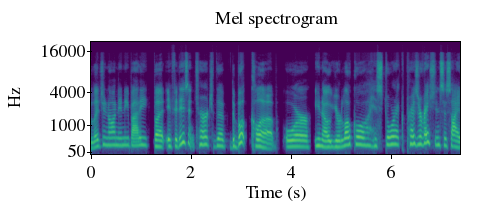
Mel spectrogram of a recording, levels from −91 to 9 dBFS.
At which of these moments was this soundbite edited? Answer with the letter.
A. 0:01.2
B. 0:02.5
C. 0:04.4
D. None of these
B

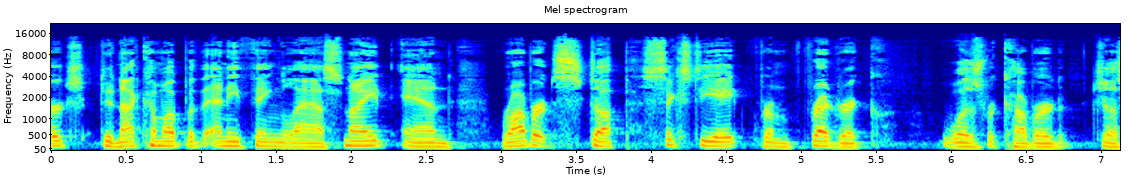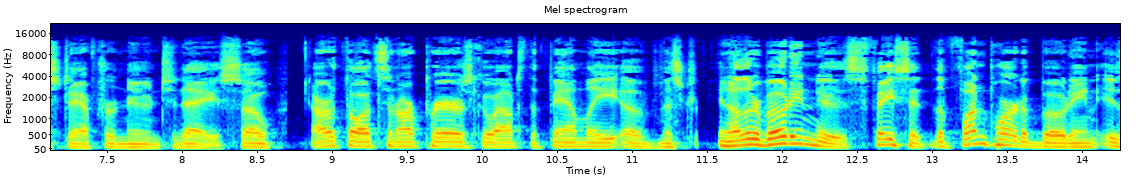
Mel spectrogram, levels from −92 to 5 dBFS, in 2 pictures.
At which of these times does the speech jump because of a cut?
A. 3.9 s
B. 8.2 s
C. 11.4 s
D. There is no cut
C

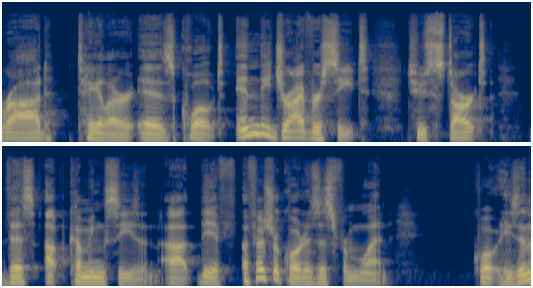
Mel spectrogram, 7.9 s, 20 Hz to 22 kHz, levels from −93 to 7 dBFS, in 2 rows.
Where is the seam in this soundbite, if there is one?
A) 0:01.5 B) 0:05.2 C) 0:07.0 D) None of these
D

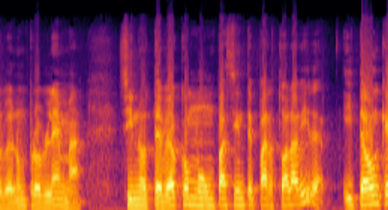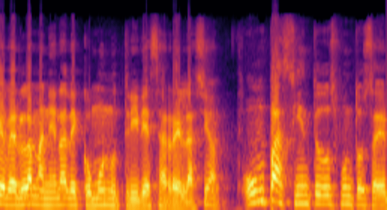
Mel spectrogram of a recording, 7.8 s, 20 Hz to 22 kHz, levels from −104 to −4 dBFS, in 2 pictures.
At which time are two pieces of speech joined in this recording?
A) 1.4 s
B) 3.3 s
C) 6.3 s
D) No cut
C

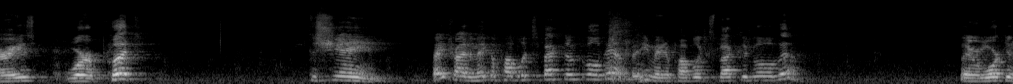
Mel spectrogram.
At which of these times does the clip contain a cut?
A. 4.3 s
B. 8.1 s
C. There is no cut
A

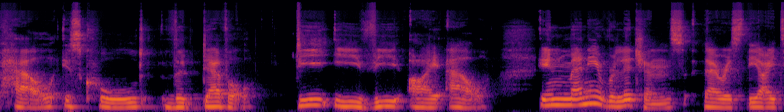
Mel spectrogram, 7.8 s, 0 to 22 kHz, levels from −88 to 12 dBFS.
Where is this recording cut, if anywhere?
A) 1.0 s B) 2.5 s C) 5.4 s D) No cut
C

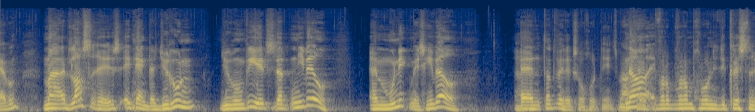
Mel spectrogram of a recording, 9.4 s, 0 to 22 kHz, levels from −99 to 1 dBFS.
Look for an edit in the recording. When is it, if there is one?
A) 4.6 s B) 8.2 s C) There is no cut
B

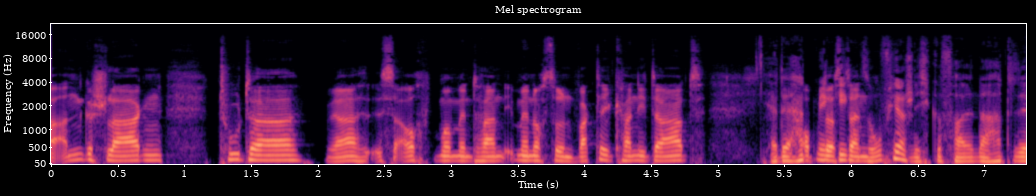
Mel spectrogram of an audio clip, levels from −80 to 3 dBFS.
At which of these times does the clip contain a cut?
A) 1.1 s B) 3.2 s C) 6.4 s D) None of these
C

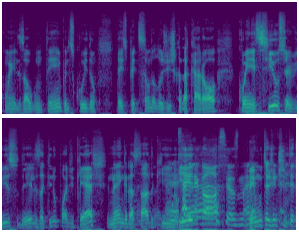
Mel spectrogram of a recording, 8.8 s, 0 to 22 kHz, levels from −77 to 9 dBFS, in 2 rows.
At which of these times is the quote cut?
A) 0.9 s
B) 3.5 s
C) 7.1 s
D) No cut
C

